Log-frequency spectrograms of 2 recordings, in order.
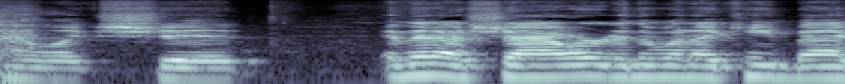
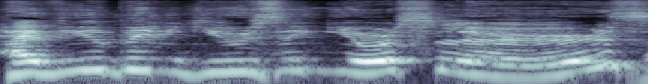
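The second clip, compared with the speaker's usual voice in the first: put-on jolly old man voice; 6 semitones higher than usual. Correcting how Santa Claus says the line: Santa Claus voice. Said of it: "That's how he says it".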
